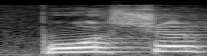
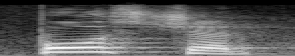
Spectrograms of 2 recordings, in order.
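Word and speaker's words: pasture: पास्चर, इसको हम पास्चर पढ़ेंगे, पैस्चर ना पढ़ें।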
